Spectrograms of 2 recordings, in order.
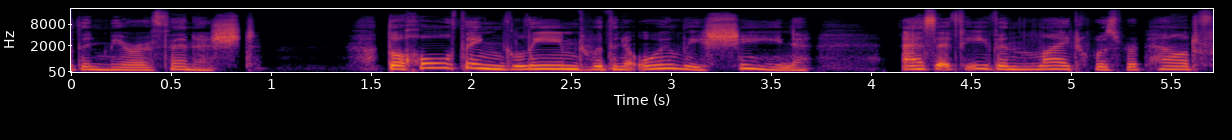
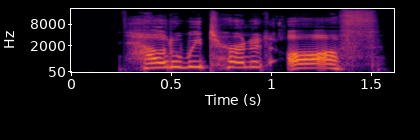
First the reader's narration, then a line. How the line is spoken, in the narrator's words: Vicky screamed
